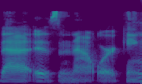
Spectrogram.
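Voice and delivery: ordinary talk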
